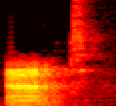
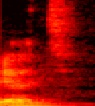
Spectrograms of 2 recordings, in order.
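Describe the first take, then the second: First: The word has a full, clear vowel. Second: The word has a weak, reduced vowel. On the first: The speaker calls it wrong. "We would never say at" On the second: The speaker calls it right. "we say it"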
